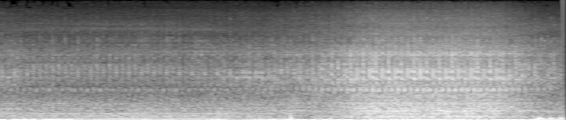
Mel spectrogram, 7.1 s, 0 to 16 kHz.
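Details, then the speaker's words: Land Rover Defender 110 diesel: steady, even idle with a light, regular tick and no misses; sounds healthy. "They're saying, and there's a defender just ticking away. Listen to it. Listen to that."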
